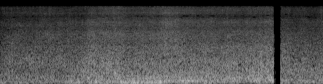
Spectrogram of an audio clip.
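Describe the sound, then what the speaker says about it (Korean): Heavy sea waves crash continuously on the shore near Ayajin on a rainy, overcast day, a loud unbroken roar of surf mixed with wind buffeting the microphone, with a brief dropout near the end. "파도가 많이 쳐가지고요"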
